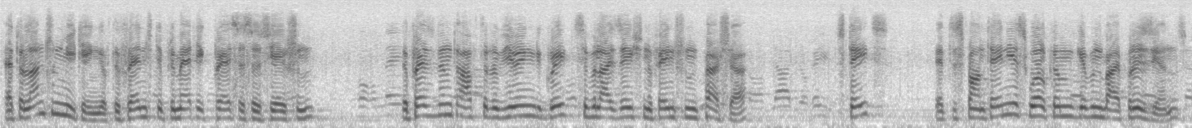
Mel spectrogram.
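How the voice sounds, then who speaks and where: Bright, high-pitched male 1960s newsreel narrator. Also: poor audio. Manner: stately, formal, declamatory. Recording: 1960s newsreel soundtrack with music. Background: background music.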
